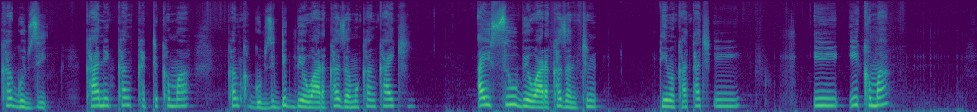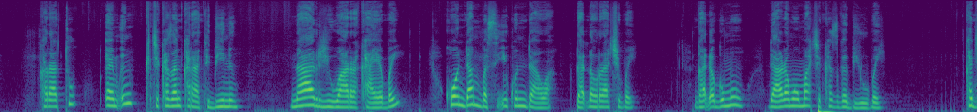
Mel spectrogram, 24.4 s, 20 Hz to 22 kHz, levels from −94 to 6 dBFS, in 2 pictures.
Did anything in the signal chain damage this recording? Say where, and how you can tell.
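Yes: a phantom power thump at 22.44 to 22.70 s in this speech, in the analogue input stage. A supply was switched on or off on the live input, and the voltage step through the coupling capacitors gives a deep thump peaking at about -7 dBFS that decays within 58 ms.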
